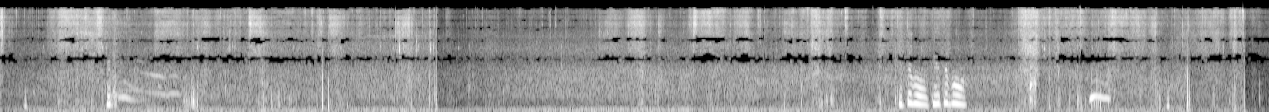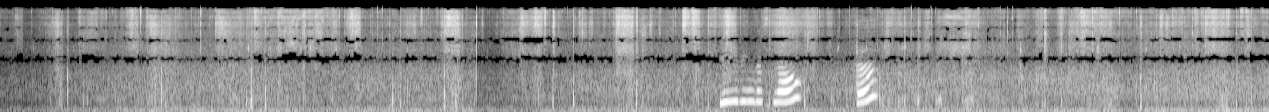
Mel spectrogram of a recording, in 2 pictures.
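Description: A dog chews and mouths a rubber ball.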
